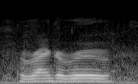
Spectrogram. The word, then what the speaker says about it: Barangaroo: this is all the barangaroo bangaru that's how to pronounce it bangaroo Ferry Worf the distance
